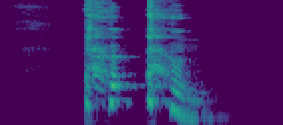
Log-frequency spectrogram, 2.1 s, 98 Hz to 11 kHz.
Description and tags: Man coughs. Recorded from Zoom H2. Audacity: normalize and fade-in/fade-out applied.
sick, man, cold, allergy, cough, UPF-CS12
